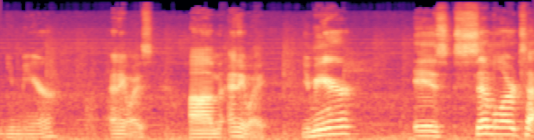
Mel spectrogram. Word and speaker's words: Ymir: There's so many people pronounce it different ways. I always I pronounce the Y a little bit, and I just go Ymir.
